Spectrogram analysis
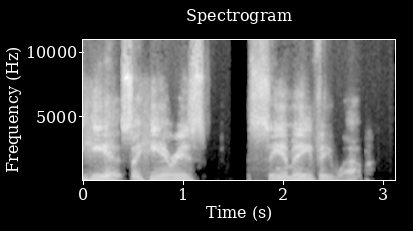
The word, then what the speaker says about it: VWAP: the rising v sure now i say v because i'm in australia and i know because it's spelt vwap and a lot of the americans say v1 right but i'm going to stick to uh v web all right so this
